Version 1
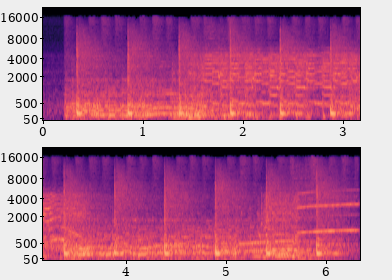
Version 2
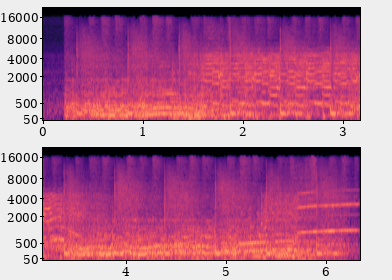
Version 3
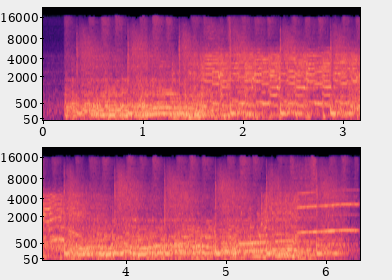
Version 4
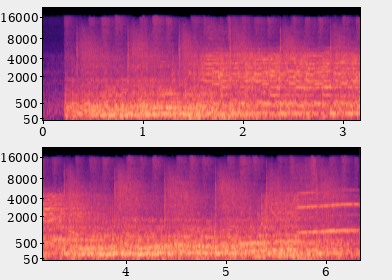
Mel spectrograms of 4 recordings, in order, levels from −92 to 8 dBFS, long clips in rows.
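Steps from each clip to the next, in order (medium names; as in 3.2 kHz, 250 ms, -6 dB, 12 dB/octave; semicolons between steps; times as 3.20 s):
compression, threshold -18 dBFS, peak gain reduction 7 dB; peak limiter -14.5 dBFS, peak gain reduction 7 dB; level rider gain up to 4 dB
wow and flutter 20 cents; trim +6 dB
reverberation RT60 2.9 s, pre-delay 15 ms, DRR 4 dB; trim -1.5 dB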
